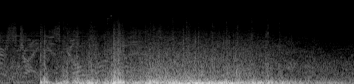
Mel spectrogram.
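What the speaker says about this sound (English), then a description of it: "Airstrike is go for effect." Airstrike explosions in the Broken Arrow war game: a sudden heavy blast opens a rolling, rumbling barrage of overlapping detonations that stays loud and sustained for several seconds.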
